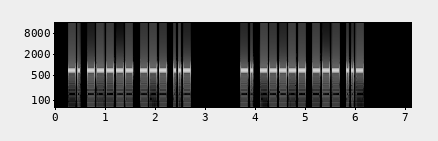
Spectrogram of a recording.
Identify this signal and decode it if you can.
Morse code, heard as a keyed tone, about 25 wpm, 700 Hz. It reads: N0OU N0OU
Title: USA Call Signs - 4 Characters - Repeated 3x - 25wpm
